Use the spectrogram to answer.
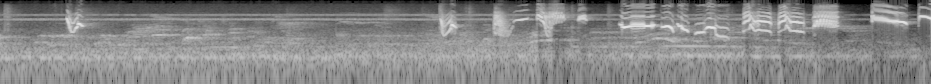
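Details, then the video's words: Oriental magpie-robin's old wild-forest voice, a lure song for training other birds. After a quiet stretch with a few isolated sharp notes, a fast burst of rapid whistles and chattering notes fills the second half. "Tiếng choè than già rừng kích hót cực căng"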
